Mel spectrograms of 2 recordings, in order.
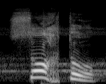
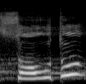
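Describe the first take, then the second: First: An R sound comes before the 't'. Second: An L sound comes before the 't'. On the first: "o L virou o quê? R" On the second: "Para pronunciar solto"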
